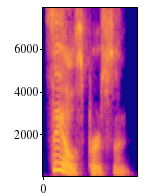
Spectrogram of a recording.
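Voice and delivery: "salesperson" stressed SALES-per-son; stress on first syllable. Shown as a demonstration. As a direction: hit SALES and let the rest of "salesperson" fall. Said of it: "it's salesperson".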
